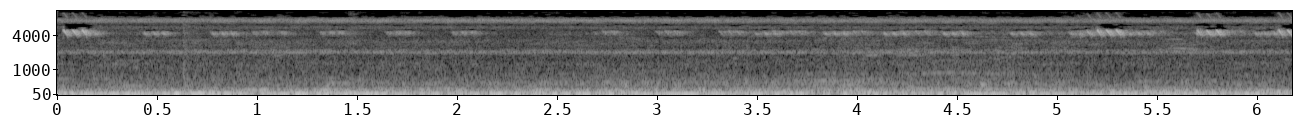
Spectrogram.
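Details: Crickets at night in a starry-sky camping scene with fire crackle and water: evenly spaced high chirps repeating about twice a second, another cricket growing louder toward the close, over a soft, continuous low rumble.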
